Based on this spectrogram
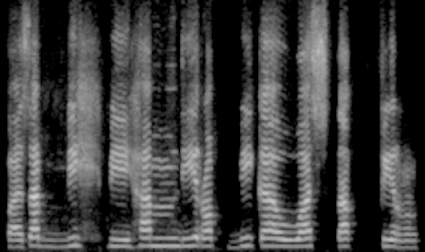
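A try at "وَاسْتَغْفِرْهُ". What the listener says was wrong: Kalau berhenti di sini wastaghfir ya, ada haknya nih. Kalau wastaghfir berarti hu-nya hilang, salah. Wastaghfir ya. Wastaghfirhu coba.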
